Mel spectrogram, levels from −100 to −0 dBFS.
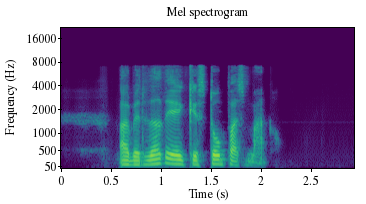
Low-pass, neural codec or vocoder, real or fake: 7.2 kHz; codec, 16 kHz, 1 kbps, X-Codec, HuBERT features, trained on LibriSpeech; fake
